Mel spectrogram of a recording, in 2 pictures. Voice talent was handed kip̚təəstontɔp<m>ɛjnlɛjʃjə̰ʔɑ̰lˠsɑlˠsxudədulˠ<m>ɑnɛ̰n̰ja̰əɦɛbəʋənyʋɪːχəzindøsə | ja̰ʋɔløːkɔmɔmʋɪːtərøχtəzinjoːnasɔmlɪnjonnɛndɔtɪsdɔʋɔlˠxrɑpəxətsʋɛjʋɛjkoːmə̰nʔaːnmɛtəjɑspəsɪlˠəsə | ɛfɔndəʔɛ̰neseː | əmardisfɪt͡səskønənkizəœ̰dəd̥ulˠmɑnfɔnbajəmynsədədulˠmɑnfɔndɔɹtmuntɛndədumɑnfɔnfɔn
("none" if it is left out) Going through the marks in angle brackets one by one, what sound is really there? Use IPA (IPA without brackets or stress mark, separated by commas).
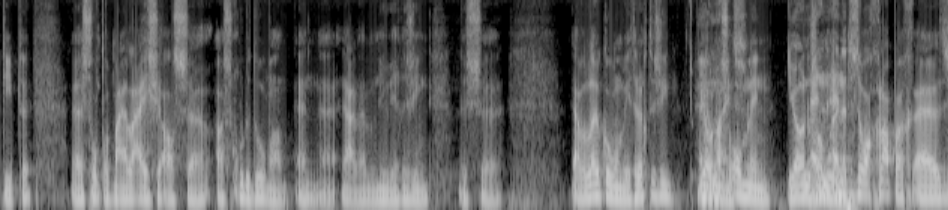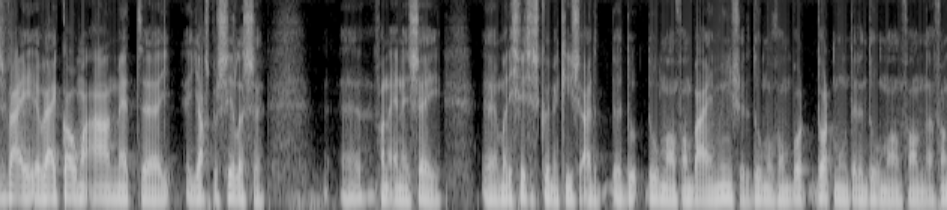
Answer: m, m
